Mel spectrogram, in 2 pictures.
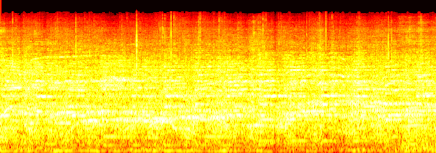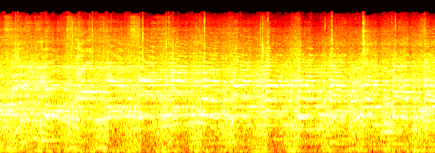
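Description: Live band playing the opening of a song on a festival stage, with the crowd cheering and singing over it, heard from among the audience.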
